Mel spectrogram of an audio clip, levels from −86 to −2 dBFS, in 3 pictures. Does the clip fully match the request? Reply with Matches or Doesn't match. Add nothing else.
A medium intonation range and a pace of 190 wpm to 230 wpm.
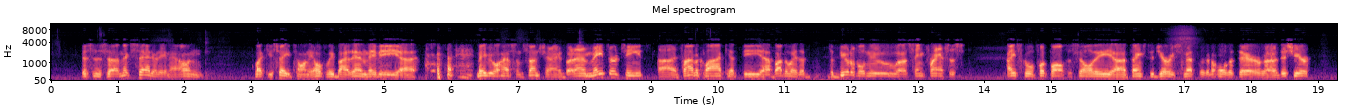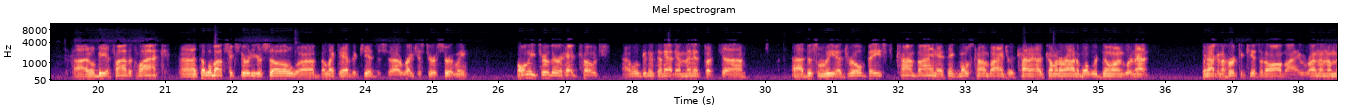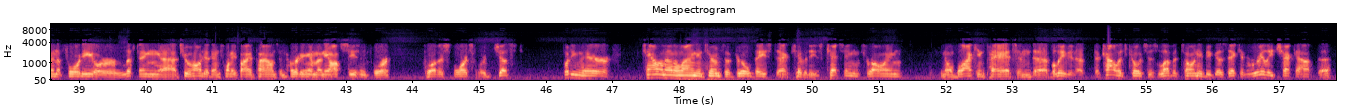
Matches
